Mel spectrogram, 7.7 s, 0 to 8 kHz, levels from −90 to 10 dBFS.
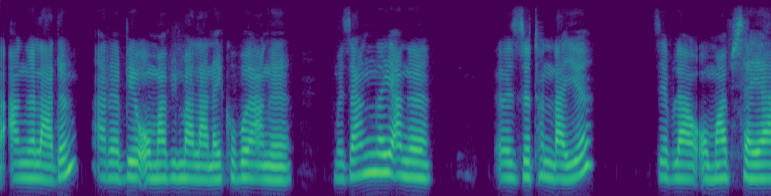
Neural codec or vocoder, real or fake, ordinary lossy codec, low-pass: none; real; AAC, 48 kbps; 7.2 kHz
